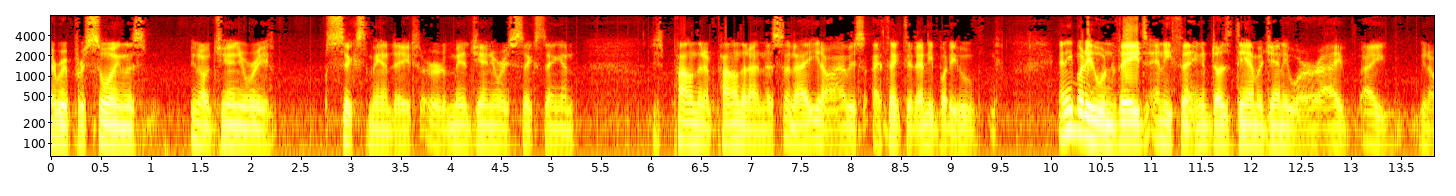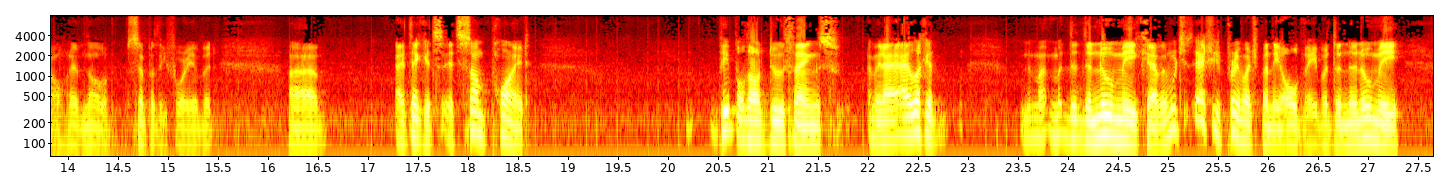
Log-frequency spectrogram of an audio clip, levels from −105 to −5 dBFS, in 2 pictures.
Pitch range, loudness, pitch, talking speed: 85-105 Hz, -19 LUFS, 90 Hz, 190 wpm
